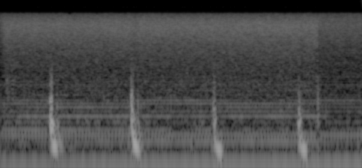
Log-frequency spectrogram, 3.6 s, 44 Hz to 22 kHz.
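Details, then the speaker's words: Blood pressure auscultation, Korotkoff phase 4: four soft, low, muffled taps at about 72 a minute over a steady hum; tapping drops in pitch and muffles, accepted diastolic reading in children. "Durante la fase Korotkov 4, el sonido de los golpeteos baja de tono y el sonido se amortigua. Korotkov 4 es la medición diastólica aceptada en niños."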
